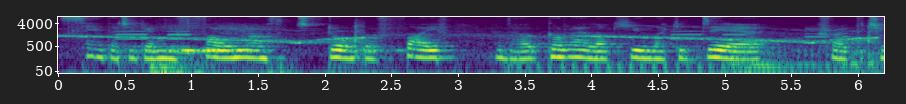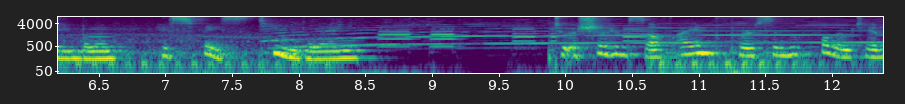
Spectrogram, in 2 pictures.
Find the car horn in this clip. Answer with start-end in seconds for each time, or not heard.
0.4-1.6, 4.5-6.7, 8.6-10.7.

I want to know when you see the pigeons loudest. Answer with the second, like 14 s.
1 s.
